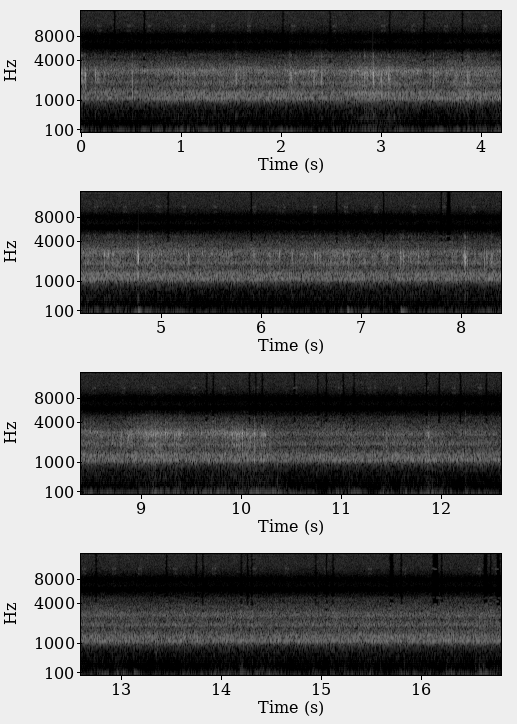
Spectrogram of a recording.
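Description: Steady wind rumbling on the camera microphone over a constant hiss of small waves washing along the shore, with a few light clicks.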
